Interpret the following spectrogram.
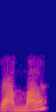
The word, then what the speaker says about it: Rama: hare krishna as krishna and rama rhymes with drama are some sweet words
